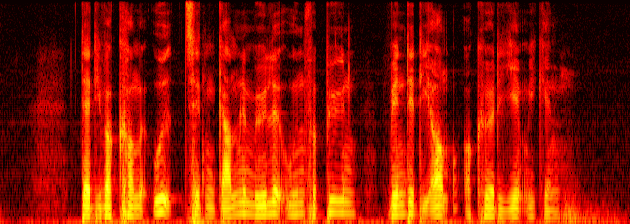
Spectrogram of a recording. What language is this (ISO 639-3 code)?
dan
